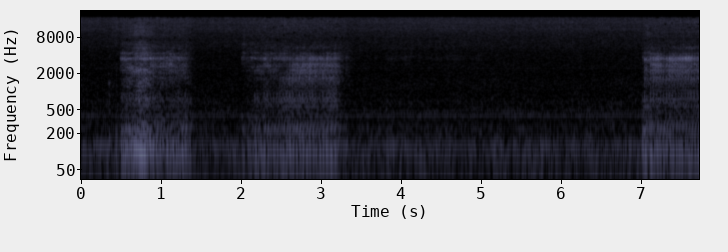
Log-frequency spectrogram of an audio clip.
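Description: An English bulldog snores heavily, with coarse, rattling breaths that rumble low and then fade. The bursts come in an uneven rhythm, with a quiet steady hum in the background.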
